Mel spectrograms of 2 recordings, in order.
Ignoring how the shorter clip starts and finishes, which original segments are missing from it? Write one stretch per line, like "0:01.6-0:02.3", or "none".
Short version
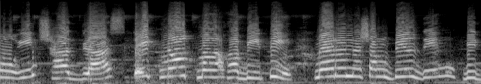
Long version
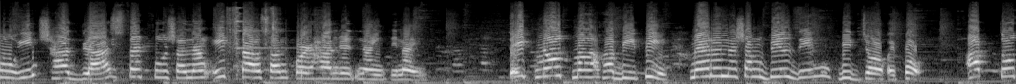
0:01.2-0:04.9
